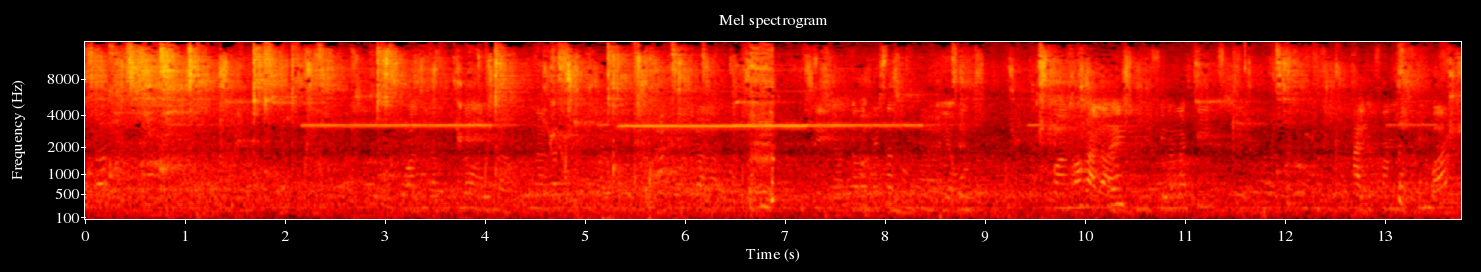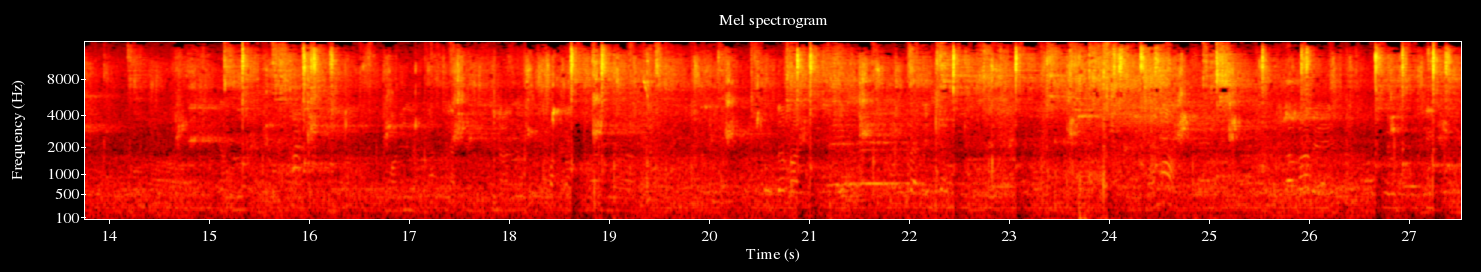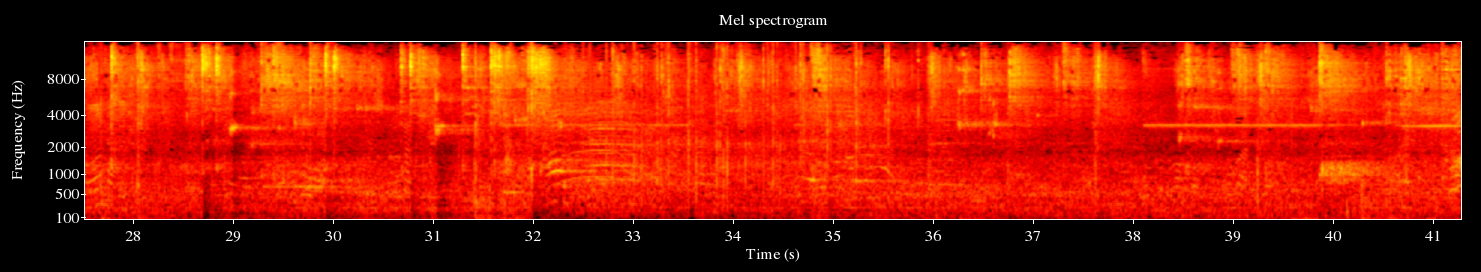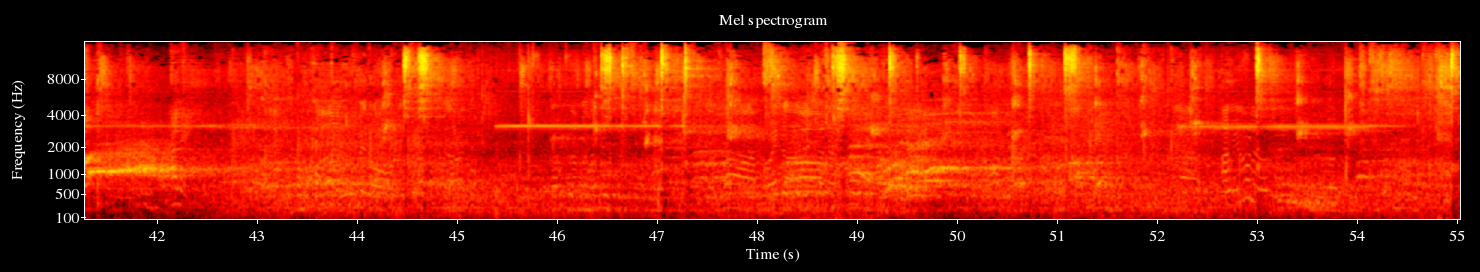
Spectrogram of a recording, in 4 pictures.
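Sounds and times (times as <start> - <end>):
hubbub of voices: 0.0 - 55.0.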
